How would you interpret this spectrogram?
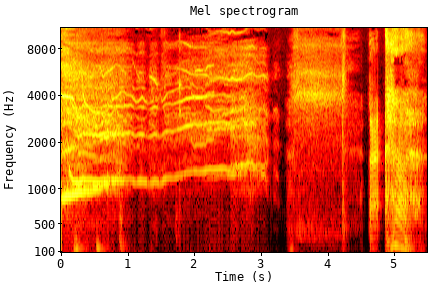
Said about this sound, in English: Well, gentlemen, what do we think of the nasal appraisal? Oh, I'm sniffing the microphone. The microphone smells very fragrant.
